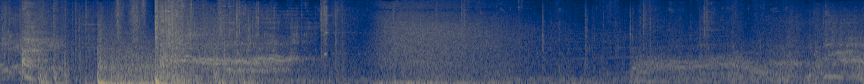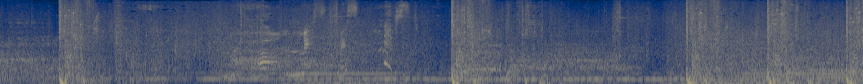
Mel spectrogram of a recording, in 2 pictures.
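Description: Gunshots ring out in bursts.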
